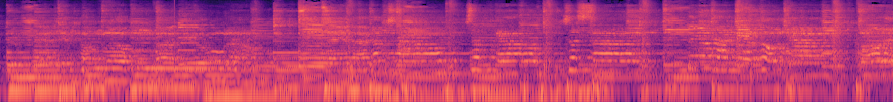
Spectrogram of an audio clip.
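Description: Live acoustic performance: a male singer singing into a microphone, accompanied by acoustic guitar.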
